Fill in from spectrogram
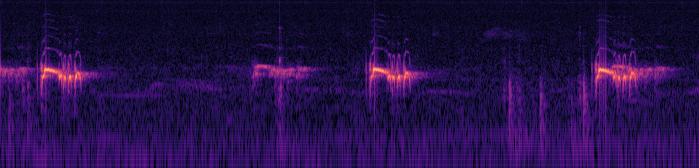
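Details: Local perkutut or zebra dove singing loud ngayer kerot nutut lure song to excite other doves into singing: four purring, trilled cooing phrases at a steady mid pitch, about every one and a half to two seconds, with quiet gaps.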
